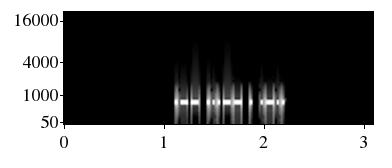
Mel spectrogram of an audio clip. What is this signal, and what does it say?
Morse code, heard as a keyed tone, about 44 wpm, 700 Hz. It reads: W3EL
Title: Call Signs Repeated 2x - 45wpm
